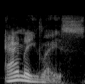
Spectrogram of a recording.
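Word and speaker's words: amylase: just looked it up the enzyme is called amace m a pronounce it a m y l a s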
